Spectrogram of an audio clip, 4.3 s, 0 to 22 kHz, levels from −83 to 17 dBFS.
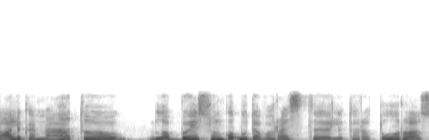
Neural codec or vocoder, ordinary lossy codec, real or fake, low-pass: autoencoder, 48 kHz, 128 numbers a frame, DAC-VAE, trained on Japanese speech; Opus, 32 kbps; fake; 7.2 kHz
